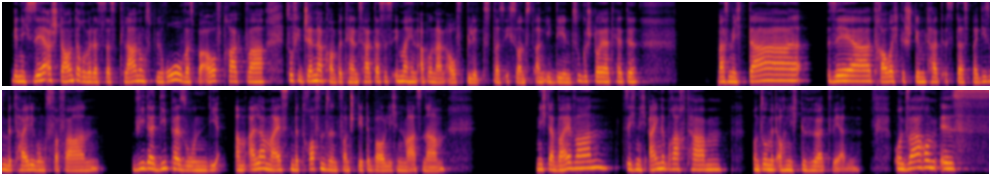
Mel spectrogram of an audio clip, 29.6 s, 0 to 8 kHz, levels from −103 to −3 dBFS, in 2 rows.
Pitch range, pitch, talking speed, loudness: 160-195 Hz, 170 Hz, 140 wpm, -33 LUFS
